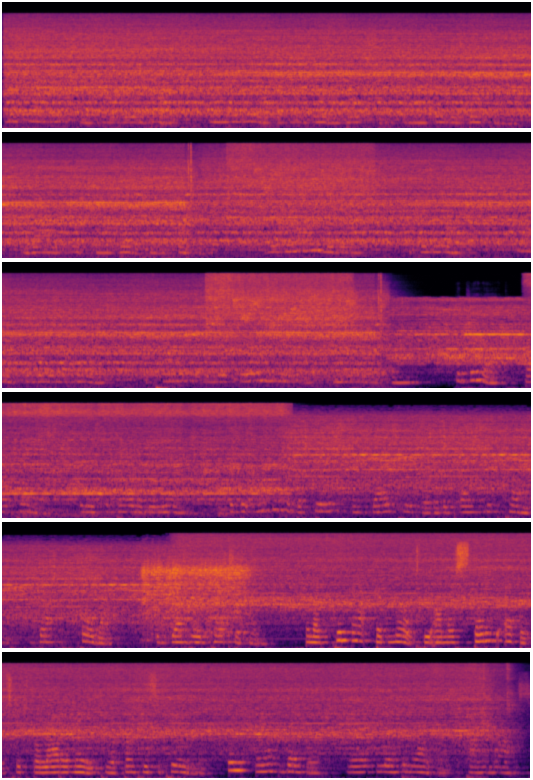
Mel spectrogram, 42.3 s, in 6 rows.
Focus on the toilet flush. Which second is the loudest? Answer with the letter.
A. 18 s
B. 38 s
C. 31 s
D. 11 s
C.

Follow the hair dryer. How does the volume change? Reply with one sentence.
The loudness of the hair dryer goes down.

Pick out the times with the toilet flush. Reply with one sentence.
You can hear the toilet flush from 10.0 to 12.1 s, from 16.8 to 18.8 s and from 30.1 to 31.6 s.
